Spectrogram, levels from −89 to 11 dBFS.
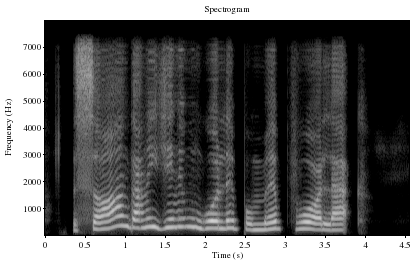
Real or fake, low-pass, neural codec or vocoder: fake; 7.2 kHz; codec, 16 kHz, 0.3 kbps, FocalCodec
